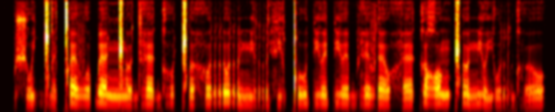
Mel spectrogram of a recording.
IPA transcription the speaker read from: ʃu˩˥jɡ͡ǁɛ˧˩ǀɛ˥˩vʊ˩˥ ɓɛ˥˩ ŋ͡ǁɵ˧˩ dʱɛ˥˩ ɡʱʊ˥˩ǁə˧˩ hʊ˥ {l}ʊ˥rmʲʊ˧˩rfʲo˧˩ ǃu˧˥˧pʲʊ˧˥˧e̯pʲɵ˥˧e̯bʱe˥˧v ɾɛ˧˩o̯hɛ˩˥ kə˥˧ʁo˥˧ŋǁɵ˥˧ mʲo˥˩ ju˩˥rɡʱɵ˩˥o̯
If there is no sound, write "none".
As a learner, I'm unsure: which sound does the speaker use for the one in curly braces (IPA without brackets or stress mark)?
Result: r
